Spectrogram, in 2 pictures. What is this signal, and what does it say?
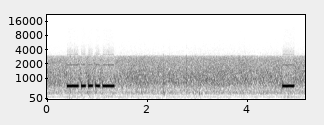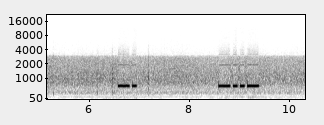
Morse code, heard as a keyed tone, about 17 wpm, spaced as for 5 wpm, 640 Hz, with radio noise. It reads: <BT> TNX
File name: CW Learning Programs / Learning Morse Code (from Tune in the World) / 43 on the air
